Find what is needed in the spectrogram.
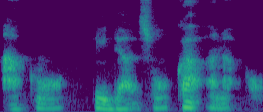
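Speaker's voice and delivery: slow, low, hushed God; quiet, deliberate fatherly rebuke; soft voice of God, drawn out; God's voice. Acted. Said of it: "Lalu Tuhan jawab sekali lagi".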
